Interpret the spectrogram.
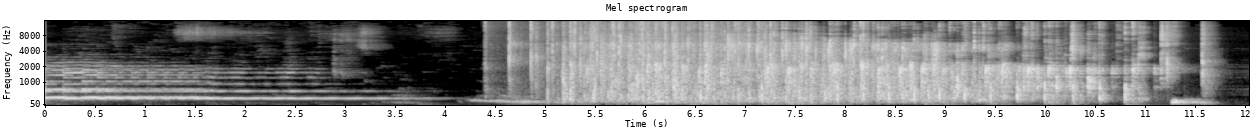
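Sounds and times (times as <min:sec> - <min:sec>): small group clapping: 0:04.4 - 0:11.8.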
